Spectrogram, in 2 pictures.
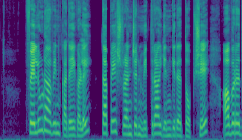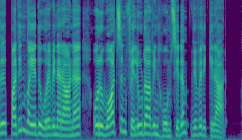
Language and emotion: Tamil, neutral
